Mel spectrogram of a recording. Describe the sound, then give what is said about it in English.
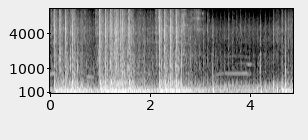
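Heavy machine guns fire in rapid bursts as pro-government forces fight near a Yemeni port city, loud clattering volleys with brief gaps, then sparser, scattered shots toward the end. “That's the sound of pro-government forces firing heavy machine guns near Hodeida Thursday.”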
